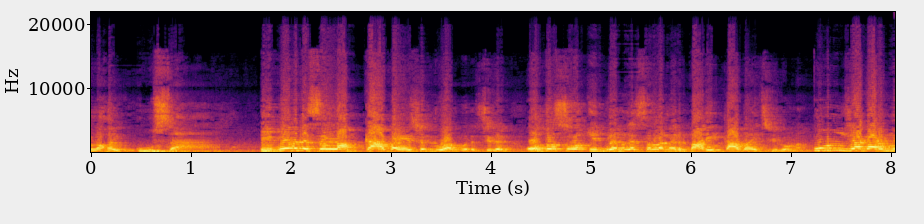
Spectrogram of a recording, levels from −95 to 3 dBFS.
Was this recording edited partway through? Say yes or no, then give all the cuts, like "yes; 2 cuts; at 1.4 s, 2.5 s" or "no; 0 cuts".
yes; 2 cuts; at 1.7 s, 7.1 s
